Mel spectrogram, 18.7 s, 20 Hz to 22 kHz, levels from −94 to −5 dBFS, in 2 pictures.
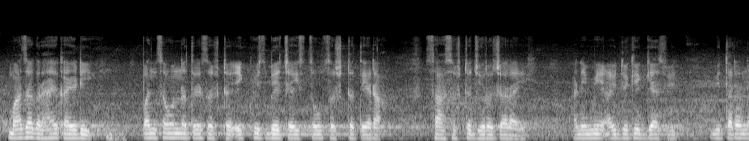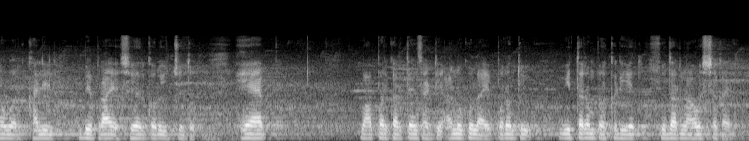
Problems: background sounds at intervals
